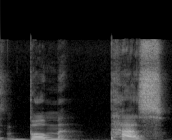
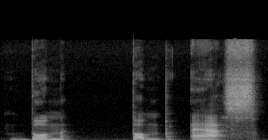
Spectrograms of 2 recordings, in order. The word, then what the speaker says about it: Bumpas: So JJ says, my last name is Bumpas, not bump ass.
